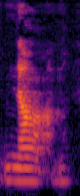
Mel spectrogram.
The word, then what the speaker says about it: Nam: pronounced sat and then n-a-m that's pronounced nom and the way i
